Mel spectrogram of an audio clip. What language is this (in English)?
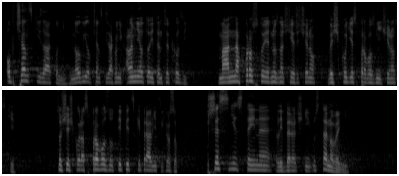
Czech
